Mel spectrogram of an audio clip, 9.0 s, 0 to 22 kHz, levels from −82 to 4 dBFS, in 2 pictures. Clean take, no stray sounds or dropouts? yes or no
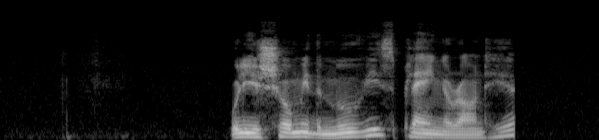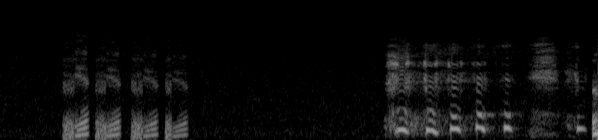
no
